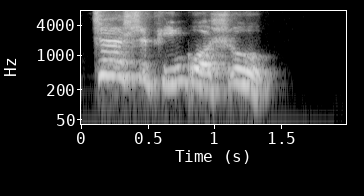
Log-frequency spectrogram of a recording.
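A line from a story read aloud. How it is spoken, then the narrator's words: Loud. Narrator (Chinese): 你就很大声地说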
